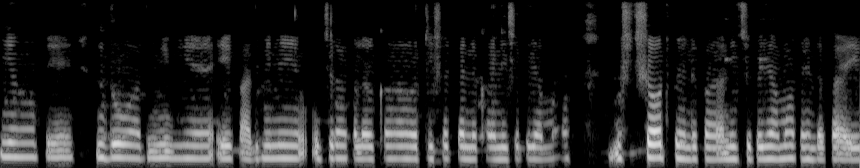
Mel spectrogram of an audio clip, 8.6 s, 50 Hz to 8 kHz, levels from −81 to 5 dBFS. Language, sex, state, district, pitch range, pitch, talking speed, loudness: Hindi, female, Bihar, Araria, 210-225 Hz, 220 Hz, 190 wpm, -19 LUFS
